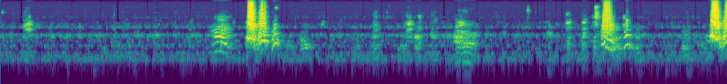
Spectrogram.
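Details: Two dogs over ten years old, a corgi-lab mix and a shih tzu-poodle mix, playing with a person; sharp loud barks and yips in bursts around five, nine, twelve and fourteen seconds, with growly noise and talking between.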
